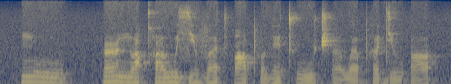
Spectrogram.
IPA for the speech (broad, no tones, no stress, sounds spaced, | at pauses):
m uː | ə˞ n ʊ qʰ uː zʲ u v əː t͡sʼ ɑ pʰ ʊ ð ɪː tʰ uː t͡ʃʼ əː w ə pʰ ə dʲ uː ʔ ʌː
